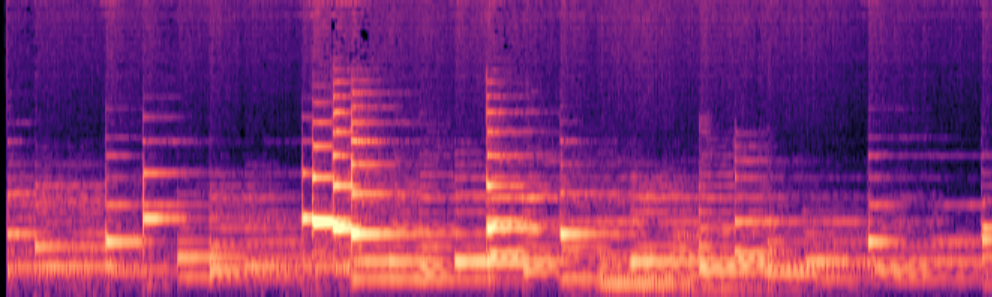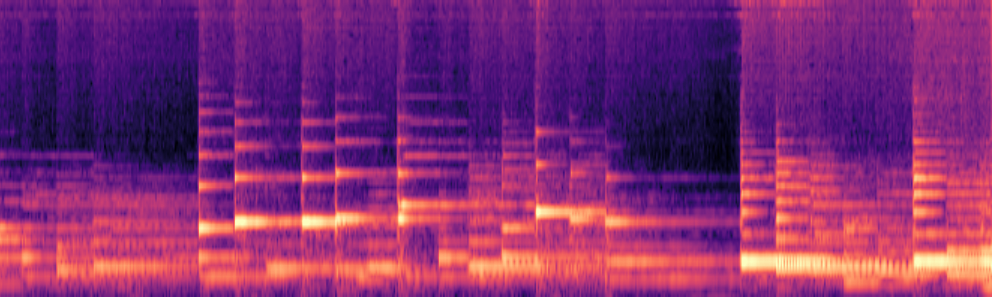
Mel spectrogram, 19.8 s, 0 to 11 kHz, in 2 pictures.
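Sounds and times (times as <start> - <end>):
romantic and emotional piano music: 0.0 - 19.8.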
